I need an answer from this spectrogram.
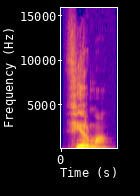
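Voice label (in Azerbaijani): "firma", Azerbaijani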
